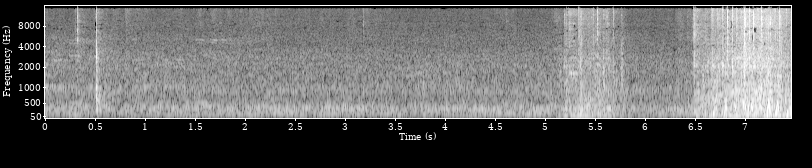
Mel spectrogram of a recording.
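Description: A sewing machine stitches the folded-back shoulder seam of an A-line kurti: a brief whirring run, a pause, then a longer, louder burst of stitching near the end, with no talk.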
